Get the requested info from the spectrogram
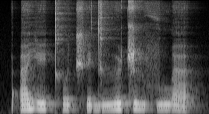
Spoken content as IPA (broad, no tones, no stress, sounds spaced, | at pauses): ʔ a j eː kʰ o t͡ʃʰ e d ɯː ʈ͡ʂ ɯː f u w a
